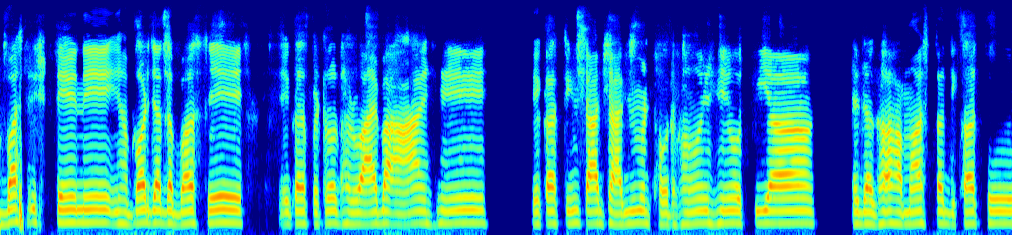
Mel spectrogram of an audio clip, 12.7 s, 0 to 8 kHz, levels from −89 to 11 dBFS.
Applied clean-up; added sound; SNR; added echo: neural mask model Resemble Enhance denoiser.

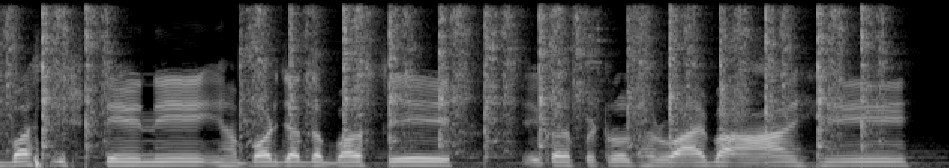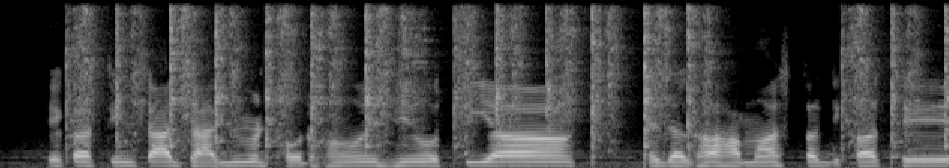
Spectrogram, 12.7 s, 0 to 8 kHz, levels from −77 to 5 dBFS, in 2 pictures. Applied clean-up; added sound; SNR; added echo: none; Cutlery, silverware; 9 dB; none.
